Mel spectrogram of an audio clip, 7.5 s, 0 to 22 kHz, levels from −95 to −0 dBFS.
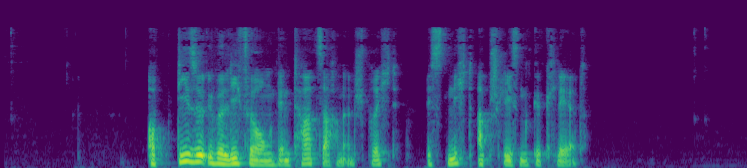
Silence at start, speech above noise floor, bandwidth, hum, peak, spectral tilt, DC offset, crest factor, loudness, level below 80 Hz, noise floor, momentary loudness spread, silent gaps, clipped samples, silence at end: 1.5 s; 60 dB; 11.5 kHz; none; -2 dBFS; -7.5 dB/octave; under 0.1%; 20 dB; -21 LUFS; -44 dBFS; -80 dBFS; 17 LU; none; under 0.1%; 1.75 s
